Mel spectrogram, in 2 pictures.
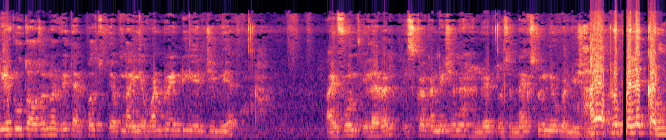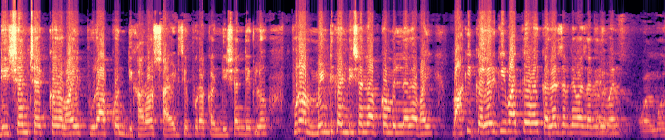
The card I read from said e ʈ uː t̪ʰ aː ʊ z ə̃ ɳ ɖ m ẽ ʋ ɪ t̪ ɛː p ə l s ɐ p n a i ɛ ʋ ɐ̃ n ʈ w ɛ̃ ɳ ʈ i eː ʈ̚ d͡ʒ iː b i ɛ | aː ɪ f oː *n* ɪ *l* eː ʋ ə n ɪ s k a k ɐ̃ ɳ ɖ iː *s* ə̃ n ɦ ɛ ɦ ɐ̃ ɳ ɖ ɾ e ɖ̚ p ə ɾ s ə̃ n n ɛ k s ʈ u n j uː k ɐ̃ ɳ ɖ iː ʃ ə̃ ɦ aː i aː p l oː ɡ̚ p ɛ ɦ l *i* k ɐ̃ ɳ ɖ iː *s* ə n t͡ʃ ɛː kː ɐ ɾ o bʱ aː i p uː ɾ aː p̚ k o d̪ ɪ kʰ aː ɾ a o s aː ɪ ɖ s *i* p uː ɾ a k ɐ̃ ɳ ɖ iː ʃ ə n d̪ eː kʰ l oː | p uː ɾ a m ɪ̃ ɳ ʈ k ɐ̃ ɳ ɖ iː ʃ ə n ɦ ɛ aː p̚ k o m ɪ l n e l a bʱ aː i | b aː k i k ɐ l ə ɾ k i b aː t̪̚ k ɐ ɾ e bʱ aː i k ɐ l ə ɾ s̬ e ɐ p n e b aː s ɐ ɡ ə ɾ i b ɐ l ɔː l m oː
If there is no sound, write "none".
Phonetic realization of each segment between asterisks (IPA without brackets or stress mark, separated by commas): n, l, ʃ, e, ʃ, e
